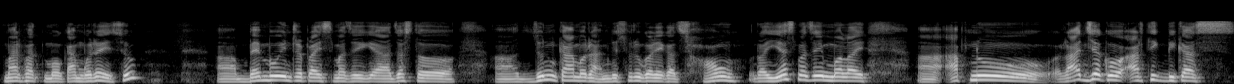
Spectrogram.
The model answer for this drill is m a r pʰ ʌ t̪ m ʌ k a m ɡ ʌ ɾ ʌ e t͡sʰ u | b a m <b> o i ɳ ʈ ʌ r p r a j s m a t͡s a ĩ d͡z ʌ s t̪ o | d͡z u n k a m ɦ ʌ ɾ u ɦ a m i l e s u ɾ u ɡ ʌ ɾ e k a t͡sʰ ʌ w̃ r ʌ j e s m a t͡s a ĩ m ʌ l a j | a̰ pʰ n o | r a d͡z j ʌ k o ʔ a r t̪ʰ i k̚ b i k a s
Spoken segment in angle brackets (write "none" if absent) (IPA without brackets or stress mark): b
